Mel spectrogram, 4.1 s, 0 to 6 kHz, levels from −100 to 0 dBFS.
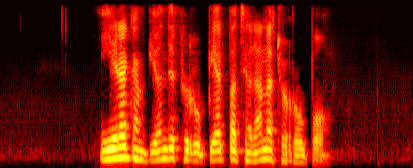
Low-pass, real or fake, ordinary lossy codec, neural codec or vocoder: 5.4 kHz; fake; AAC, 48 kbps; codec, 16 kHz, 2 kbps, X-Codec, HuBERT features, trained on balanced general audio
